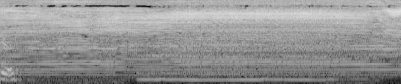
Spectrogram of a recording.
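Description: A small VEX IQ brush robot's electric motor spinning its brush, giving a steady buzz with many overtones. A fainter low tone joins it for a couple of seconds in the middle.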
